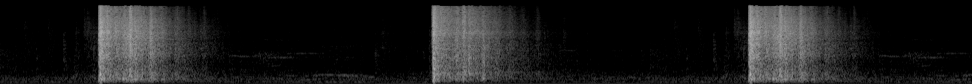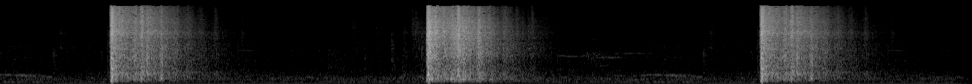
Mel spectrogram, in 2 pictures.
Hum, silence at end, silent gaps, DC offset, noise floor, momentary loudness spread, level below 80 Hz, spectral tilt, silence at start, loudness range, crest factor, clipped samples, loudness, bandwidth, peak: none; 1.3 s; none; under 0.1%; -62 dBFS; 24 LU; -68 dBFS; 1.5 dB/octave; 1 s; 4 LU; 24 dB; under 0.1%; -17 LUFS; 17 kHz; 0 dBFS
